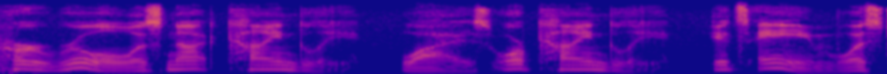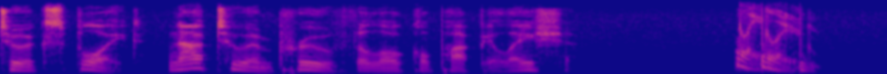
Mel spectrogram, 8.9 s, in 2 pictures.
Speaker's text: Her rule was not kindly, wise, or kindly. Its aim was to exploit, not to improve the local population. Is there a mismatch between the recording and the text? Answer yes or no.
no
